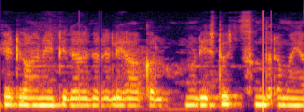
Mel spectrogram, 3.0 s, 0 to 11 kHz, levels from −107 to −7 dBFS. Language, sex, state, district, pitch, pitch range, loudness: Kannada, female, Karnataka, Dharwad, 210 Hz, 205-225 Hz, -15 LUFS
